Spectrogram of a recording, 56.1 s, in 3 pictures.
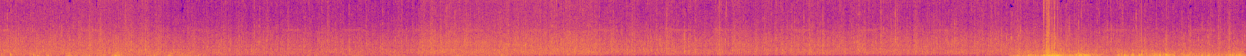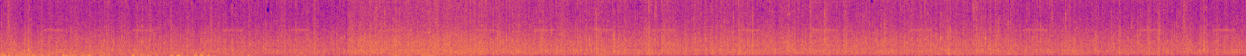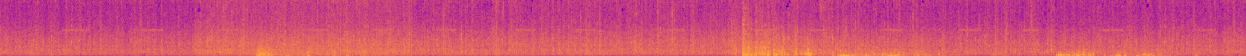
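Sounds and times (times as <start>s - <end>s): thunder rumbling: 0.0s - 8.7s, 14.8s - 29.0s, 39.7s - 46.5s, 48.3s - 56.0s
rain on foliage: 0.0s - 56.0s.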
